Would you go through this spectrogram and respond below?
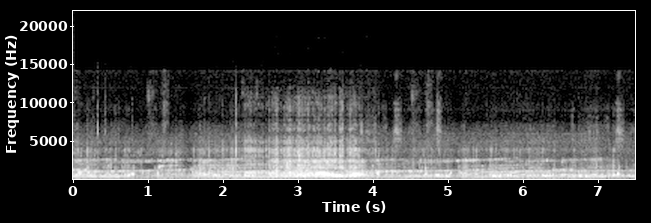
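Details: Stomach growling (borborygmi): continuous low gurgling and drawn-out tonal rumbles that swell and fade in loudness.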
